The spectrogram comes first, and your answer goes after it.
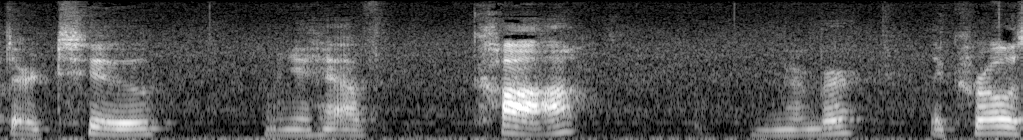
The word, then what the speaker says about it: ka: it is k okay but in Spanish it's Ka let's say that just like the the crow goes all right well in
